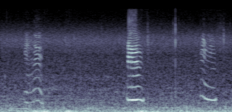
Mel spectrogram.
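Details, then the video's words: A doe calls to her fawn with three brief mewing bleats that drop in pitch. The middle call is loudest, and a faint low rumble runs underneath. "Doe calling fawn"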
